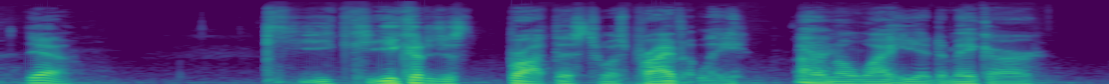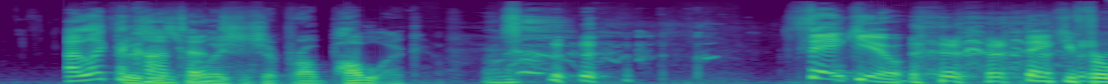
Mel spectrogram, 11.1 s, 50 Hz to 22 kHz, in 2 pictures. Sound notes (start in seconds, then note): 5.6 laughs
